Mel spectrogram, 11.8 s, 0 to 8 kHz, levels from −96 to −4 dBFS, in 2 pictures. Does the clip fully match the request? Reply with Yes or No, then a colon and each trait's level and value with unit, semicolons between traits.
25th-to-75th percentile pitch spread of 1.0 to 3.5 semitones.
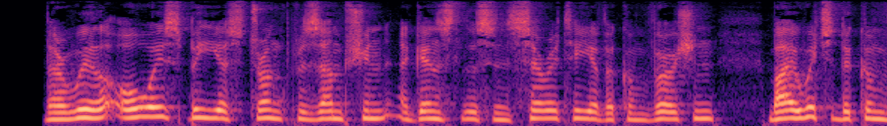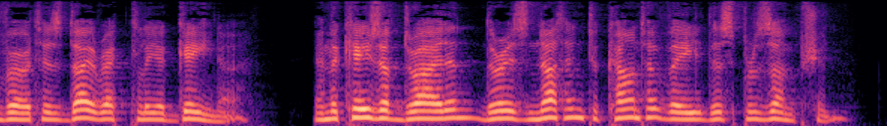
Yes: average, 2.7 semitones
